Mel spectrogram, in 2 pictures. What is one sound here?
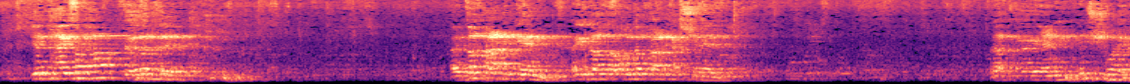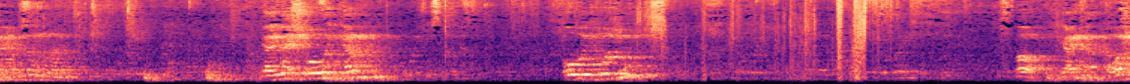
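A young man speaks calmly through a microphone, in bursts with pauses, in an echoing room.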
